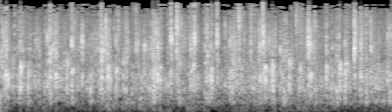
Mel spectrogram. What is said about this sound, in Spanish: Fuerte los aplausos, por favor.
